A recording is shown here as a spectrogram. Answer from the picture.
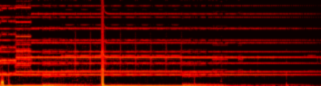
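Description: Electronic music winding down: a cluster of steady, high synthesized sine tones over a low drone, with a sharp click about a second in, fading out near the end.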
